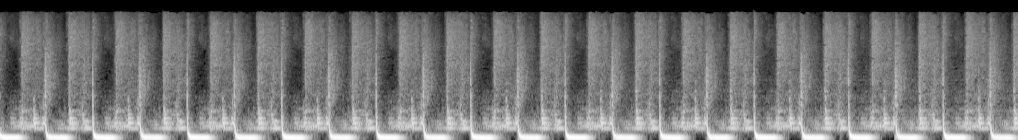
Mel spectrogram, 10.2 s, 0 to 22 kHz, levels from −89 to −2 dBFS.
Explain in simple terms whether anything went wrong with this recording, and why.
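Nothing went wrong with this recording. Listening through it, there's no point where the sound breaks, jumps or changes in a way that would signal a technical problem.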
